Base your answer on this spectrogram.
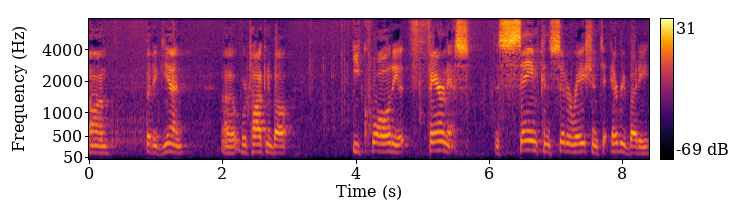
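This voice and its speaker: A fairly high-pitched man speaks at a fairly slow pace, with long, frequent pauses and ordinary pitch variation. His loudness stays very even over noticeable background noise. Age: 60s. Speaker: city council member. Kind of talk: council meeting debate. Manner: halting.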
